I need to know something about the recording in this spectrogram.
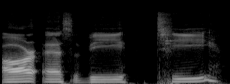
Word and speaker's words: RSVTEA: Visit RSV tea, and the T is in tea, like the beverage, T-E-A.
